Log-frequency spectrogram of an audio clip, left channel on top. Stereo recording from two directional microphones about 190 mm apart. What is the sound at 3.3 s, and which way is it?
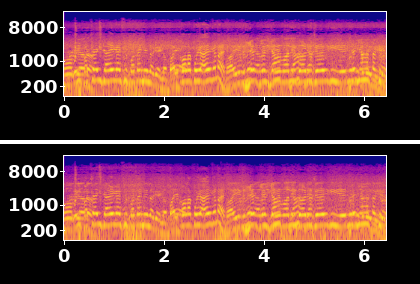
Speech, 5° left (ahead or behind).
